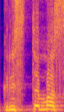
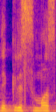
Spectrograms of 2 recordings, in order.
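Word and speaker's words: Christmas: आहे कॅसल बरोबर क्रिसमस क्रिसमस मध्ये काय टी सायलेंट आहे क्रिस्टमस नाही क्रिसमस म्हणतो आपण त्याला अजून फासन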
